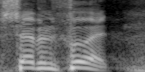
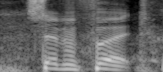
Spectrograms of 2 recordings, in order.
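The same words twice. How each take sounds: First: 强调foot的纠正; "Seven foot" with foot hit as the fix; corrected word. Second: Said in the usual way. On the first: Shown as a demonstration. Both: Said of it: "that's not massive".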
